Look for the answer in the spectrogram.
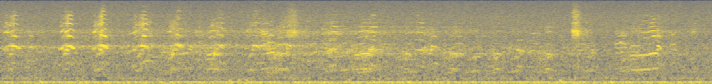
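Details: Canada geese flock circling a pond before landing on a gloomy Boxing Day; clear repeated honks, bunched in the first seconds then more spaced, with steady low-frequency rumble beneath.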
